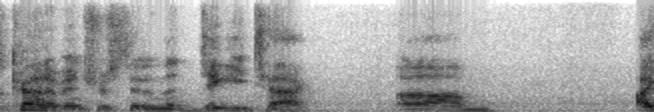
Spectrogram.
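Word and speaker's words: Digitakt: He always says it's pronounced Digitac.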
